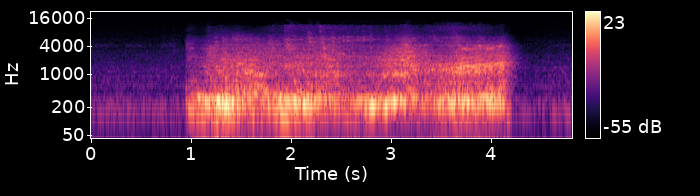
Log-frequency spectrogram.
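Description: A deep rushing sound swells and roars, then cuts off.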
